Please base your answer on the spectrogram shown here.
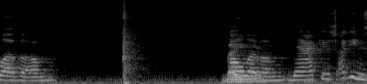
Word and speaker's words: Natchitoches: how to pronounce all of them. All of them. Natchitoches. I can even spell Natchitoches.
